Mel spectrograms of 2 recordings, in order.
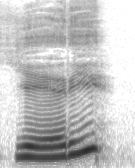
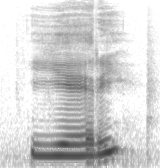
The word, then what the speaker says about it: ieri: Ieri. – Ieri. – Uh-huh. And then night. – Notte. – Notte. So just watch your vowel sounds in there.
